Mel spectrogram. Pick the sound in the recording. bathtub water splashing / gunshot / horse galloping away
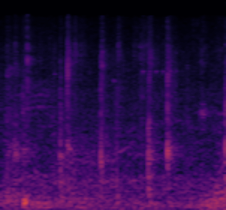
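horse galloping away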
